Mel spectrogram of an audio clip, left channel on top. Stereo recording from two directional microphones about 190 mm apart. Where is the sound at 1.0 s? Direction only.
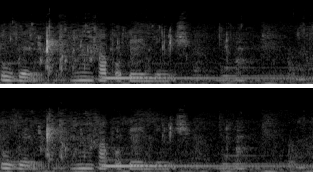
55° left (ahead or behind).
